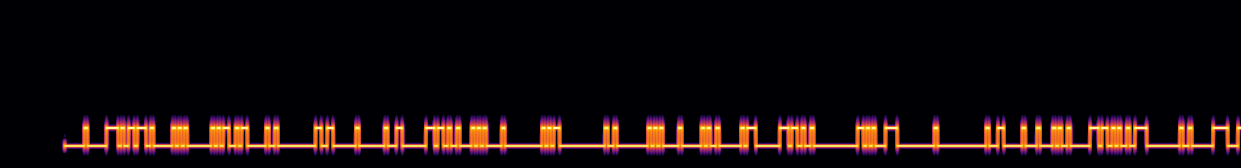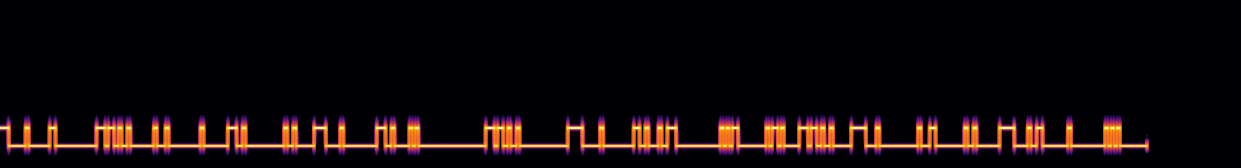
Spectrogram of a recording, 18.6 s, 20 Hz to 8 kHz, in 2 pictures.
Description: RTTY (45.45 baud, 850 Hz shift), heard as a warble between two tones, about 1500 Hz centre. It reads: YSB8U 6S6FZ 49UKF FO59V 1N9NX 5PASD 5U52Y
